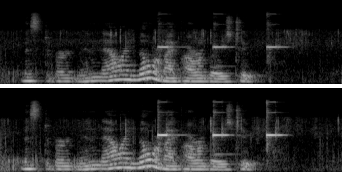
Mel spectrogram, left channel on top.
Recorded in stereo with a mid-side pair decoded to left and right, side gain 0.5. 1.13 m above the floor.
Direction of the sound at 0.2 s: 50° right.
